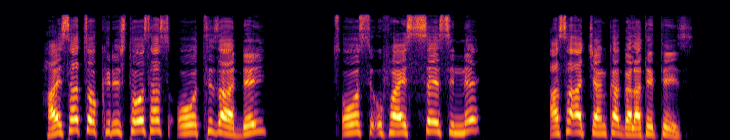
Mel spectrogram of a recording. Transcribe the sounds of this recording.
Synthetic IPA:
hɐjsːɐt͡sːɔkɪɾɪst̪o̞ːsɐso̞ːt͡sːɪzaːd̪ːɛj | t͡sʼo̞ːsːɪʊfɐjse̞ːsɪnːɛ | ɐsɐːt͡ʃːɐŋkːɐɡɐlɐt̪ɛt̪ːe̞ːs

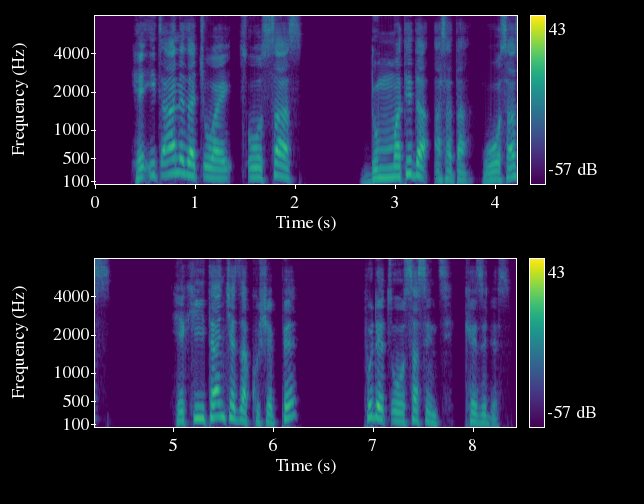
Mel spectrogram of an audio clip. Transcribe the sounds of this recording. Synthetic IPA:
hɛʔɪt͡sʼaːnɛzɐt͡ʃʼʊwɐjt͡sʼo̞ːsːaːs | d̪ʊmːɐt̪ɪd̪ɐʔɐsɐt̪ɐwo̞ːsɐs | hɛkiːt̪ɐnt͡ʃːɛzɐkʊʃɛpːɛ | pʊd̪ɛt͡sʼo̞ːsːɐsɪnt͡sɪ̥kʰɛzɪd̪ɛs

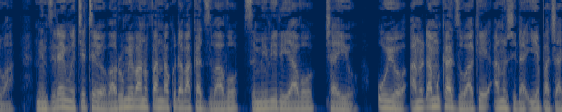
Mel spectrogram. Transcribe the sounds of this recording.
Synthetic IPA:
w | ne̞nziɾaimwe̞t͡ʃe̞te̞joʋaɾume̞ʋano̞fanirakuɗaʋakad͡ziʋaʋo̞se̞miʋiɾijaʋo̞t͡ʃaiːjo̞ | ujo̞ʔano̞ɗamukad͡ziwake̞ano̞ʐiɗaije̞pat͡ʃaːke

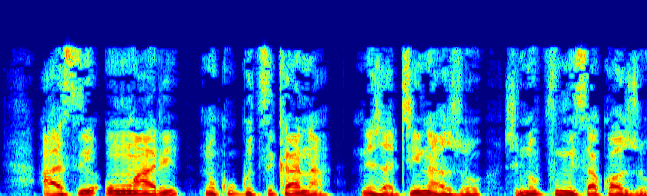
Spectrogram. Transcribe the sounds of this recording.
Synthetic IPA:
asiumwaɾino̞kuɡʱut͡sikana | ne̞ʐatiːnaʐo̞ | ʐ̥ino̞p͡fumisakwaːʐo̞

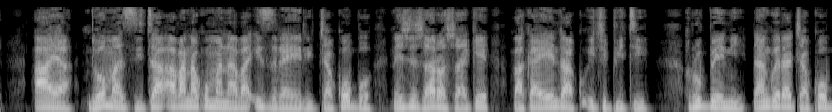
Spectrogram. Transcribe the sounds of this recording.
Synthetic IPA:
ajandiwo̞mazitaʔaʋanako̞manaʋaʔis̬rae̞ːɾid͡ʒako̞ːbʱo̞ne̞ʐiʐarwaʐak̬e̞ | ʋakae̞ndakuid͡ʒipiːti | rubʱe̞niɗaŋɡweɾad͡ʒako̞ːbʱo

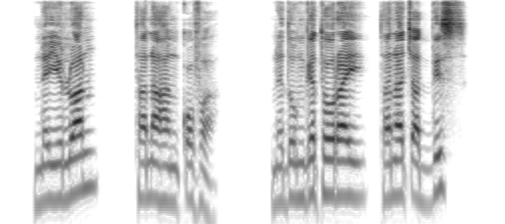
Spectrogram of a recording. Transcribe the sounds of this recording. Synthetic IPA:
nɛjɛlʊɐn | t̪ɐnɐhɐŋkʼːɔfɐ | nɛd̪ɔŋɡɛt̪oːɾɐjt̪ɐnɐt͡ʃʼɐd̪ːɪs

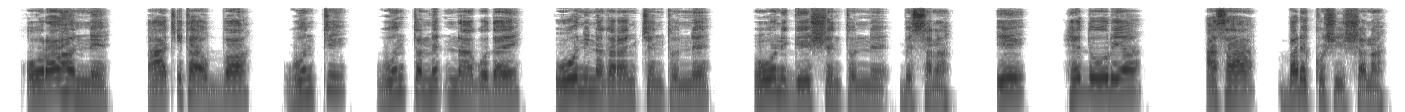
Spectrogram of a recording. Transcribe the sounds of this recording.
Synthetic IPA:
kʼo̞ːɾaːhɐnːɛ | ʔaːt͡ʃʼːɪt̪aːʊbːaː | wɔnt̪ːɪ | wɔnt̪ːɐmɛɗɪnaːɡɔd̪ɐj | oːnɪnɐɡɐɾɐnt͡ʃːɛnt̪ːɔnːɛ | oːnɪɡeːʃːɛnt̪ːɔnːɛbɛsːɐnɐ | ʔɪ | hɛd̪oːɾɪjaː | ɐsaː | bɐɾɛkːɔʃiːʃːɐnɐ

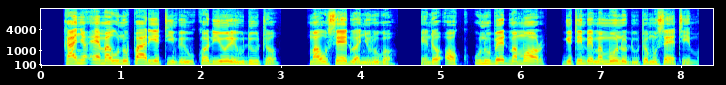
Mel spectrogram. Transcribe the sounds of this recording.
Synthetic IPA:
kaɲɔʔɛmaunupaɾjetimbeukɔdjoɾeuduto | mausɛdwaɲuɾuɡɔ̰ | kendoʔɔkunubedmamɔr | ɡɪtɪmbemamonodutomʊsɛtɪ̰mɔ̰

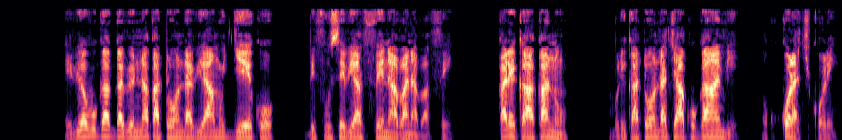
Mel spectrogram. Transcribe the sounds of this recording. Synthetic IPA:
e̞βjo̞ːβuɡaɡːaβjo̞nːakato̞ːndaβjaːmuɟːe̞ːko̞ | βifuse̞ːβjafːe̞naːβaːnaβa̰fːe̞̰ | kale̞kaːkano̞ | βulikato̞ːndacaːkuɡaːmbje̞̰ | oku̥ko̞laci̥kʰo̞̰le̞̰

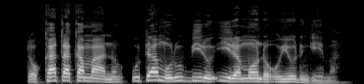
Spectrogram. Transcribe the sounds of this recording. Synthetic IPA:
tɔkatakamanɔutamoɾubiɾoʔiɾamɔndɔʔojodŋɡema̰

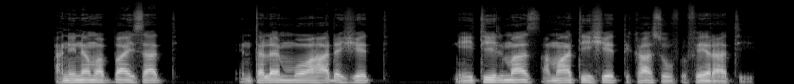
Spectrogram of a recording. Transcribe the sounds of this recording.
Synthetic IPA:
ʔɐ̰nɪnɐmɐbːaːɪsaːt̪ːɪ̥ | ʔɪ̰nt̪ɐlɐɪmːo̞ːɐhaːᶑɐɪʃ̬eːt̪ːɪ̥ | niːt̪iːɪlmaːsɐ̰maːt̪iːʃeːt̪ːɪkaːsuːfᶑʊfe̞ːɾaːt̪i̥̰

